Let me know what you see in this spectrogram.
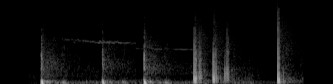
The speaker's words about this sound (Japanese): あそこ。花火が見えますよ。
